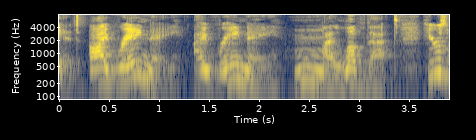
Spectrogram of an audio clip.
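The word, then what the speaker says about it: εἰρήνη: you're going to learn how to say it irenae irenae I love that here's what it looks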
